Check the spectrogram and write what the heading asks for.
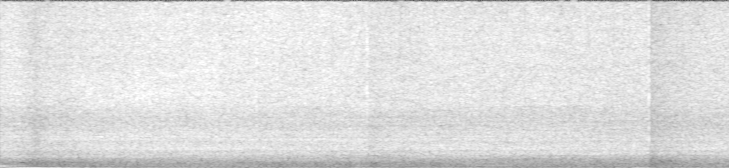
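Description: Marinated lamb sizzling steadily on a hot grill.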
